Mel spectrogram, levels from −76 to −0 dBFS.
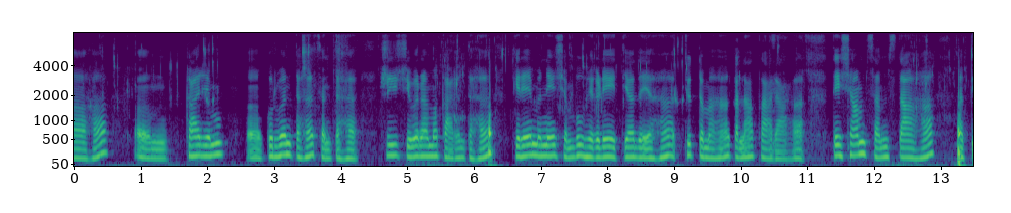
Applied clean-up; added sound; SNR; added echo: neural mask model Resemble Enhance denoiser.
